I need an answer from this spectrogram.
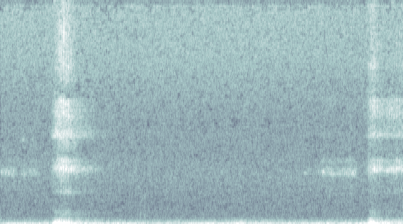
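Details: Sleeping Cavalier King Charles Spaniel named Totoro snores in two cycles. A thin whistling tone precedes each brief, gravelly snort, with the two snorts roughly three seconds apart and soft low breathing between them.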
